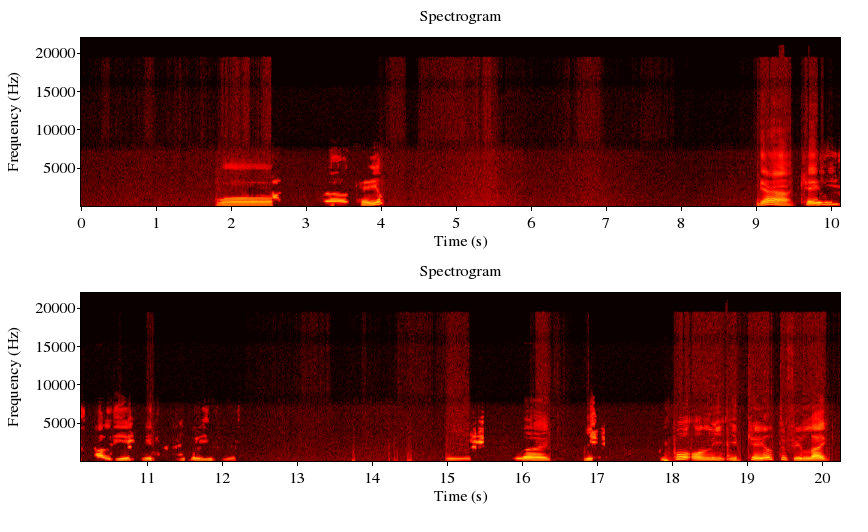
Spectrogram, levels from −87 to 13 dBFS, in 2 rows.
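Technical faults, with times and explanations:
Throughout: low bit depth without dither. The audio sounds quantized to only seven bits with plain rounding, leaving an error floor about 30 dB below the signal. Because nothing decorrelates that error, it tracks the speech, making quiet syllables gritty and decays sputtery, likely from a reduced-resolution conversion. A waveform zoom shows visible stair-steps. The spectrogram shows broadband grain that rises and falls with the speech energy instead of a steady hiss.
2.54–2.69 s, 10.06–10.84 s, 15.31–15.51 s, 16.90–17.01 s: other side's voice leaking through. A second voice breaks through in short scraps, about 5 to 10 dB below the main talker. The longest stretch is near 10.1–10.8 s. The likely cause is loudspeaker playback of the far end that the echo canceller did not fully remove. The spectrogram shows a separate, weaker harmonic pattern overlapping the main one. 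The waveform shows small bursts.
2.56–3.88 s, 9.83–12.21 s, 15.31–17.93 s: speech suppressed in double talk. The main voice dips while the other side is talking. The drops reach about 25 dB, about 20 dB and about 40 dB in turn, covering roughly 0.7 s, 2 s and 1.5 s. The echo canceller likely could not separate the two voices and turned everything down. The waveform shows pinched or gapped envelopes. The spectrogram shows darkened bands.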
